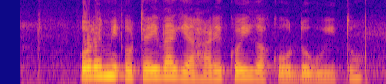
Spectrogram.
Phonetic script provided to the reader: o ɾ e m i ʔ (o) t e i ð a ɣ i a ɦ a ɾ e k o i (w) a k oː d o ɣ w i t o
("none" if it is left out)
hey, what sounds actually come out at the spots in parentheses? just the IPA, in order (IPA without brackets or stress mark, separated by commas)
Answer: o, ɣ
